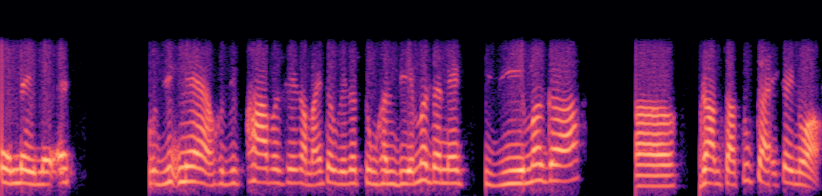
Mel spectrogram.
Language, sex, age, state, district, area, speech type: Manipuri, female, 45-60, Manipur, Kangpokpi, urban, conversation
